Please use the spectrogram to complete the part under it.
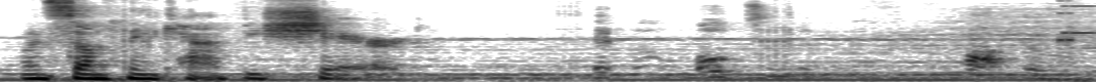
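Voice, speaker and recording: A woman reading out the lines of a calm, menacing male villain leader from a video game, slow and solemn. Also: on the low side, gravelly, soft background music, voice pushed down.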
